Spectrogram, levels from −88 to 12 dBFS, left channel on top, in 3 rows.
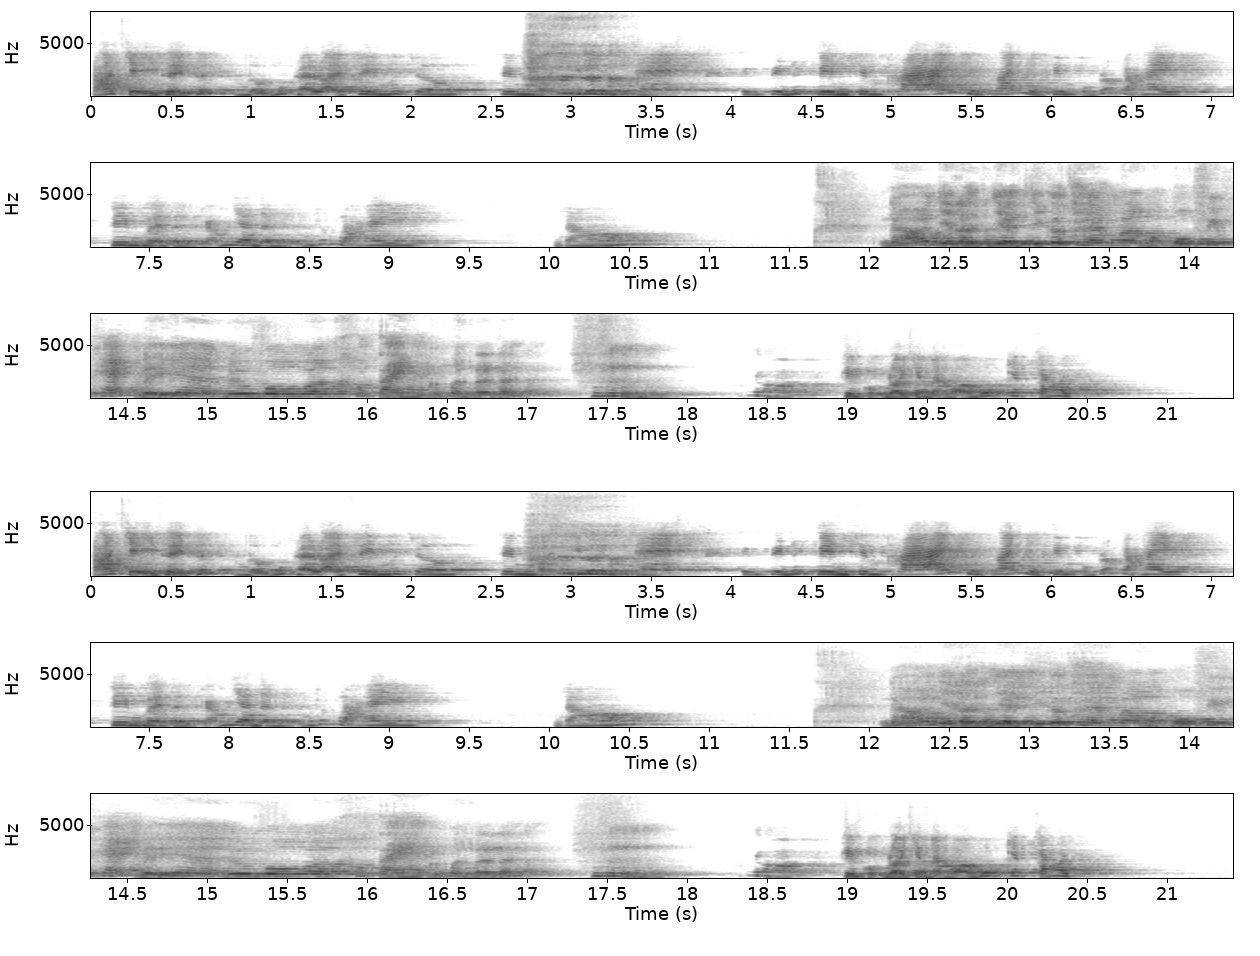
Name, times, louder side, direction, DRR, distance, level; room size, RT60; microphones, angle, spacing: voice 1, 0.0-6.8 7.3-9.2 10.1-10.6 18.4-18.7 19.0-20.4, right 1 dB, 20° right, 4 dB, 2.9 m, -26 dB
voice 2, 2.7-3.4 11.7-17.0 17.3-17.7, left 1 dB, 30° left, -2 dB, 5.5 m, -24 dB
27.5 x 21.0 x 7.5 m, 0.72 s
head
